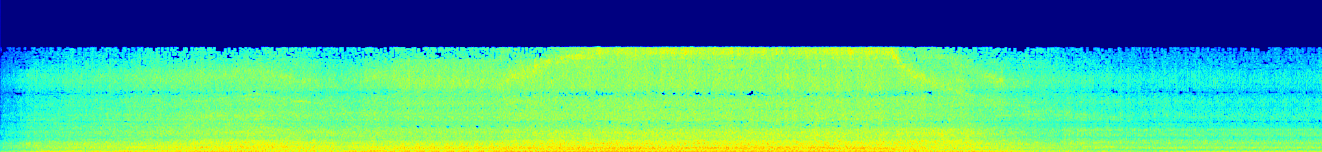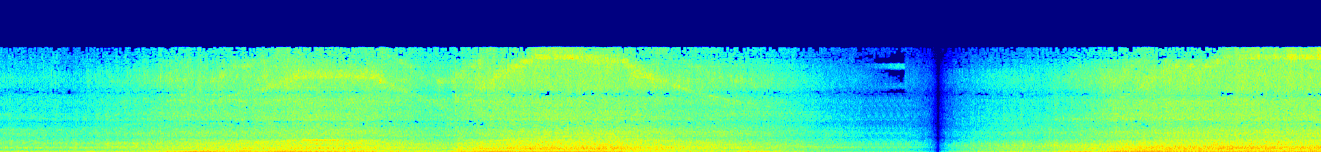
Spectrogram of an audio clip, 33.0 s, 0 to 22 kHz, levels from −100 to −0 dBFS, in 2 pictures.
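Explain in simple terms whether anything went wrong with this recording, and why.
Something did go wrong: the audio has repeated frames, where short chunks of the recording were stored more than once and replay like a skipping CD. At 5.07 to 6.19 s a 0.19 s piece loops six extra times; at 9.80 s a 0.09 s piece plays once more; 15.51 to 16.35 s repeats a 0.28 s piece three times; 27.36 to 27.83 s repeats 0.09 s five times; and 31.26 to 31.64 s repeats 0.19 s twice. Unlike a dropout, nothing goes missing. The same sound comes back.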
